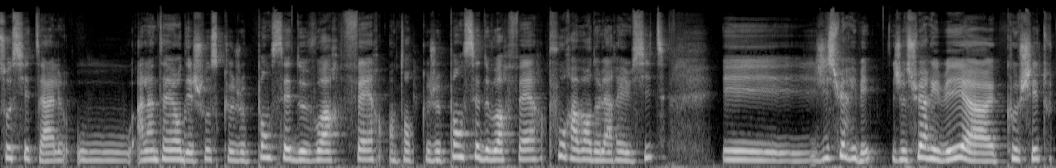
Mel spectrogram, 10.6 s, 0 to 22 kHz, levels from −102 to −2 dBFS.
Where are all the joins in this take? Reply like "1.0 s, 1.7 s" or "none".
1.8 s, 4.1 s, 5.5 s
